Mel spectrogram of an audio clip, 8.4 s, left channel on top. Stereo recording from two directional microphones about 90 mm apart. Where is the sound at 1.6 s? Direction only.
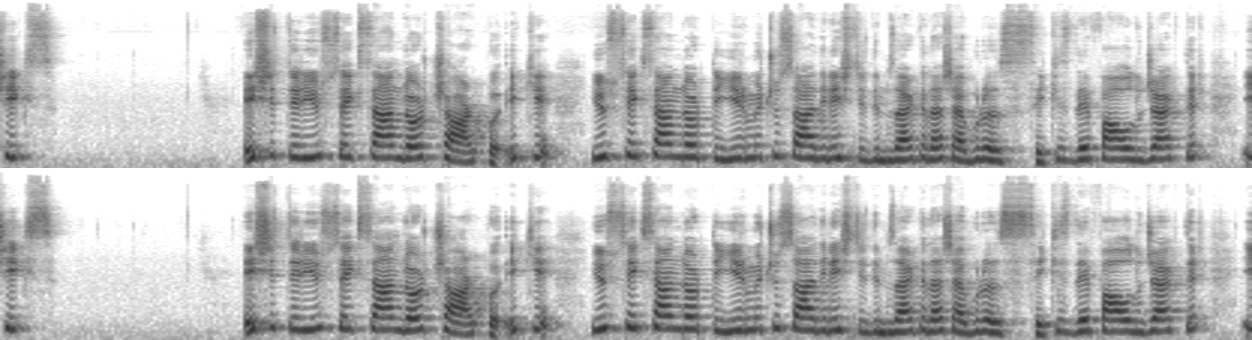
20° right (ahead or behind).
